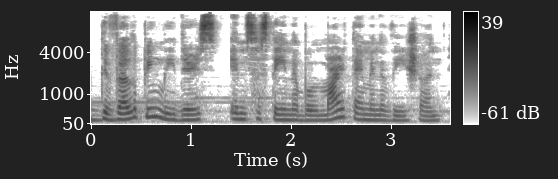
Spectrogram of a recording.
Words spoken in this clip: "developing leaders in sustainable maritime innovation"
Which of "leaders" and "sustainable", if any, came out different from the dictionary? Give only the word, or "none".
leaders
